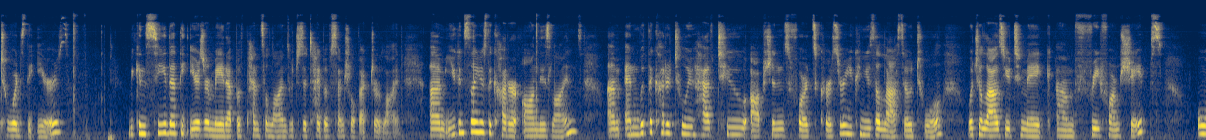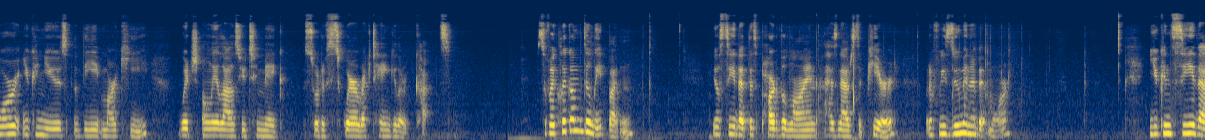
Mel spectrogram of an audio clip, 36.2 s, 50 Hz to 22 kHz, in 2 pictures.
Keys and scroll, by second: 1.6 v, 7.1 space, 27.8 BackSpace, 30.3 v, 33.3 space.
